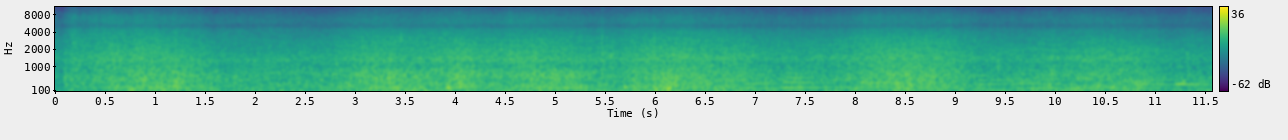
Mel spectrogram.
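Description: Steady surf washes continuously onto a beach while gusty wind buffets the microphone, a broad roaring wash with gentle swells in loudness and no voices.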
